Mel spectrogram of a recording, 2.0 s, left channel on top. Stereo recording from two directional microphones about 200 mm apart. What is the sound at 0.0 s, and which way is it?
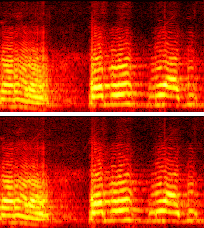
Speech, 40° left (ahead or behind).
